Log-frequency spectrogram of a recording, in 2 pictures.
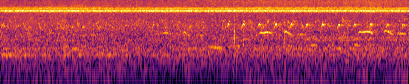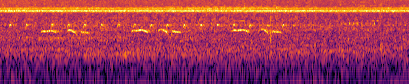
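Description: Faint open-country ambience: a steady high-pitched insect drone, with a bird calling in short paired chirps every second or so through the middle of the stretch, over a run of quick faint ticks.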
